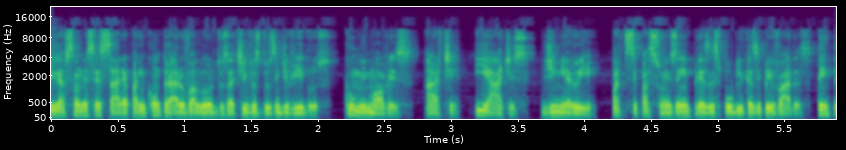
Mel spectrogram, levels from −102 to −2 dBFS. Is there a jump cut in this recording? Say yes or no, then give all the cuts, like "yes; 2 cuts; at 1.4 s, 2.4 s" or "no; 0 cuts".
yes; 1 cut; at 4.1 s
